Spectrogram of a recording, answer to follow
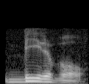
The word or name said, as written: beatable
